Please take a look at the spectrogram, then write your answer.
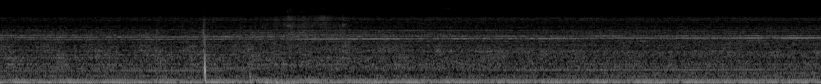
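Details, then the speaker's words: Washing machine after replacing shock absorbers: drum spins with an even steady hum, no thumping or shaking, one brief click; spin cycle smooth, vibration and noise gone. "after the replacement there is no more vibration and annoying [Music] noise"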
